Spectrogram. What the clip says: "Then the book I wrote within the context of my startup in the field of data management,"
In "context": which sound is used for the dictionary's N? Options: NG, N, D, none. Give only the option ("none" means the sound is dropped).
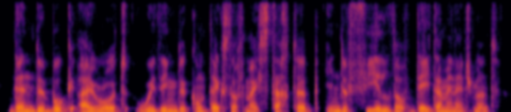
N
